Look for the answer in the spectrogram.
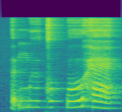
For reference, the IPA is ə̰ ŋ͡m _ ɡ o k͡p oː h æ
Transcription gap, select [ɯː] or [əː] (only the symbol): ɯː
